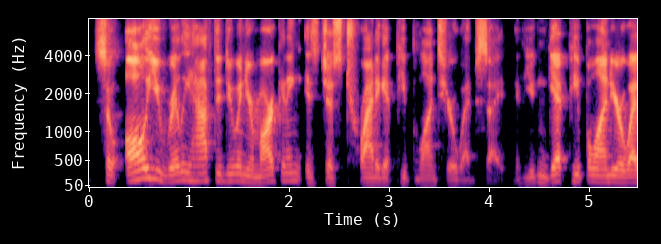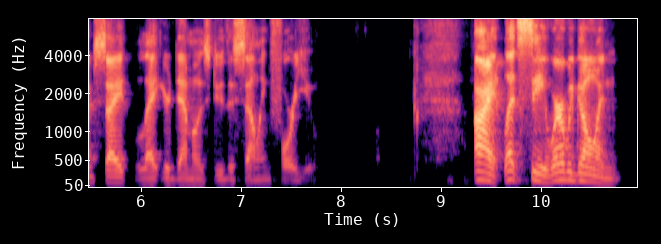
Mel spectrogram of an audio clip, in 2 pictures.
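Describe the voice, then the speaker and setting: A man hosting a live question-and-answer advice session, speaking as a coach in an emphatic, deliberate way and repeating his key points. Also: mid-range voice, sharp tone. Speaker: host, voice-over marketing coach. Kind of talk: live Q&A advice talk, reading out viewer questions.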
